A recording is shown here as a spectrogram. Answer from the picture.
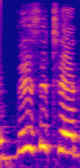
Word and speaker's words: visited: I visited with you yesterday. Yes. Yes, it adds an extra syllable. Visited. It's got 3 syllables. 3. Visit is 2. Visited is 3.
